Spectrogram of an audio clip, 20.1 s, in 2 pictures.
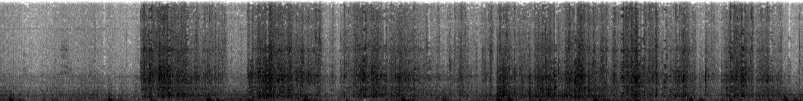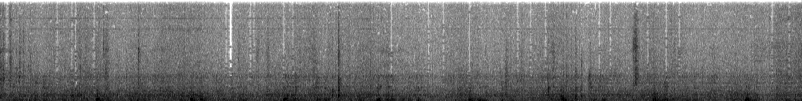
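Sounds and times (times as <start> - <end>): train rushing and rattling: 0.0 - 20.0
wheels knocking over rail joints: 1.3 - 11.5.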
